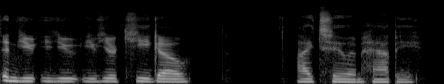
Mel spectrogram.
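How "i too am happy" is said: completely flat monotone. Describing how Key answers the master, in Key's flat monotone. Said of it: "but just monotone, just flat".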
